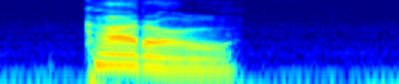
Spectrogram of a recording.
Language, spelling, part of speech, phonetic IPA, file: Polish, Karol, proper noun, [ˈkarɔl], Pl-Karol.ogg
